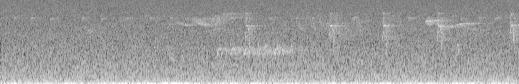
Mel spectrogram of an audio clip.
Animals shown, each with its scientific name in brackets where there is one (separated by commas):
Ovenbird (Seiurus aurocapilla), Black-throated Blue Warbler (Setophaga caerulescens), American Crow (Corvus brachyrhynchos), Eastern Wood-Pewee (Contopus virens), American Robin (Turdus migratorius)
